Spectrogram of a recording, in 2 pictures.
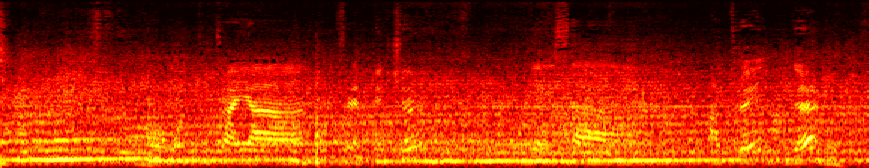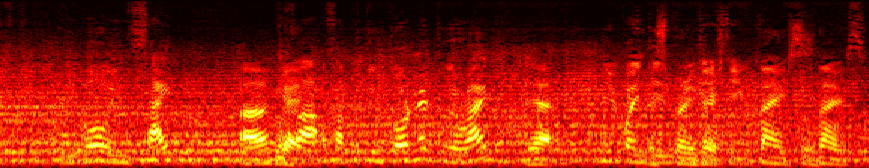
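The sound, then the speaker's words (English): Rally car passing on a stage, its engine a sustained droning note in the opening seconds before fading, while people talk over the sound throughout. “But that's the first car on the road today.”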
